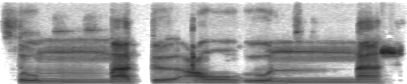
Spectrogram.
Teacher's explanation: Dal sukun bacaan kolkolah atau memantul ditampakkan pantulannya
